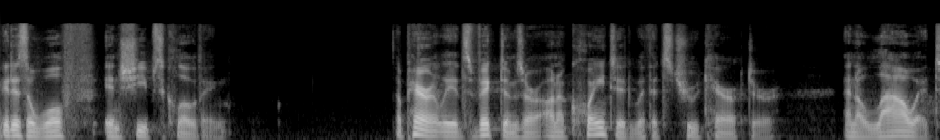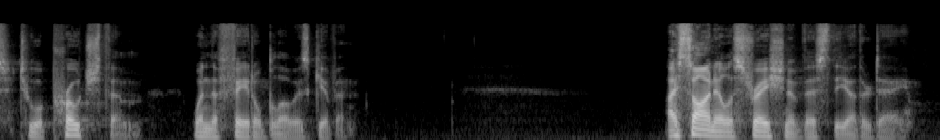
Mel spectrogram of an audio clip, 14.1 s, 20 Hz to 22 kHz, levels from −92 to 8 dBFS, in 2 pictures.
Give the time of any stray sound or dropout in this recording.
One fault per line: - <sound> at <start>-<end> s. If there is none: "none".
none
